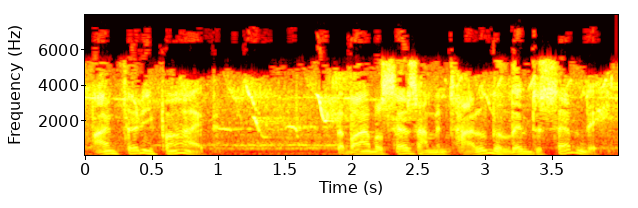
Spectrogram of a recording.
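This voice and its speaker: A man acting out a frustrated working man in his thirties in an old radio play. His pitch swings widely and he stammers as he gets worked up. The recording is dull, with noisy ambience behind him. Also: brisk, close to an everyday voice. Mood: anxious, apologetic. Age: 30s. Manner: hesitant, stammering, excitable. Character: anxious, frustrated 35-year-old everyman worker mistaken for a god. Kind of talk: 1980s radio drama acting.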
